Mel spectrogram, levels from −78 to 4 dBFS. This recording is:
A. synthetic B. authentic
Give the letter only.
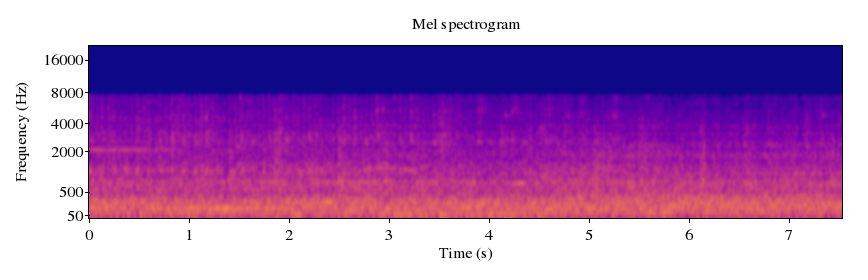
B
